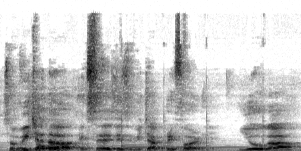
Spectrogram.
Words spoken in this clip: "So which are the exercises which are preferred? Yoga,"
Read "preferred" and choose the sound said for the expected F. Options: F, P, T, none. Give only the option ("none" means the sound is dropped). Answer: F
